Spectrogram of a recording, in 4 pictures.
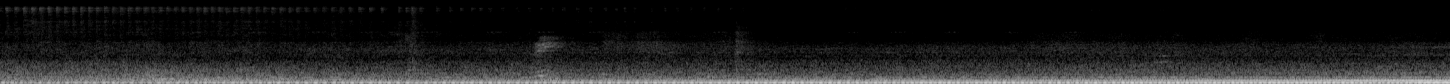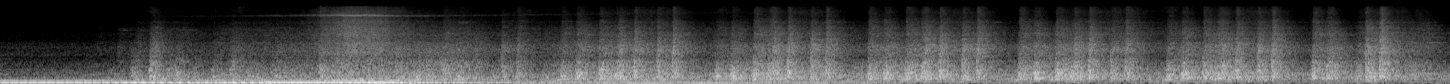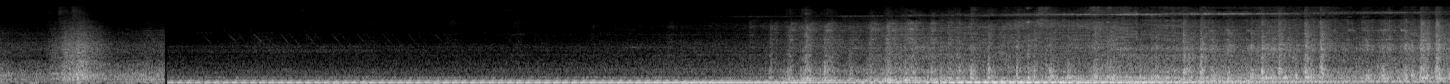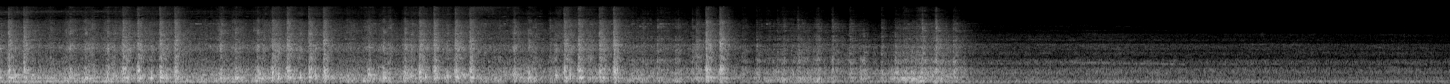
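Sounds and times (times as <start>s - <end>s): diesel locomotive engine hum: 0.0s - 58.0s
train wheels clickety-clack: 15.6s - 30.1s, 35.7s - 53.4s.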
